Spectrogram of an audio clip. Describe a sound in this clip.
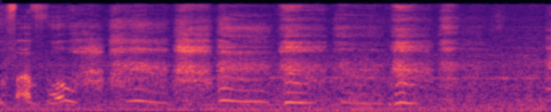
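A woman speaks quietly and tensely nearby.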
